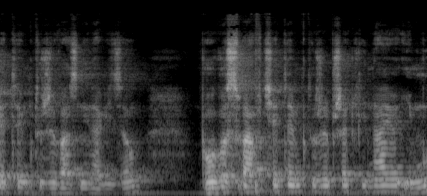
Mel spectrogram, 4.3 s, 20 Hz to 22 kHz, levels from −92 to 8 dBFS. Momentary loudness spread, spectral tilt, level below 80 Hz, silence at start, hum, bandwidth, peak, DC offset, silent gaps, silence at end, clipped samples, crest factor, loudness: 15 LU; -2 dB/octave; -64 dBFS; 0 s; none; 16.5 kHz; -12 dBFS; under 0.1%; none; 0 s; under 0.1%; 20 dB; -30 LUFS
